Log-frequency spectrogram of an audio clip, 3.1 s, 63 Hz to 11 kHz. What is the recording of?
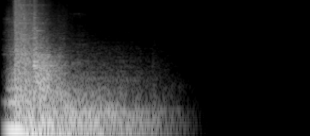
Sound effects > Other
Sound Design Elements Impact SFX PS 044
crash, cinematic, collision, sharp, game, power, design, force, audio, rumble, smash, hard, thudbang, sfx, impact, effects, sound, hit, transient, strike, heavy, blunt, shockwave, percussive, explosion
